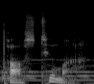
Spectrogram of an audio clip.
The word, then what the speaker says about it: Postuma: Then, in 2019, Ron Postuma, pronounced Postuma, at McGill pooled 1,280 patients across 24 centers in 12 countries, the largest RBD cohort ever assembled.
